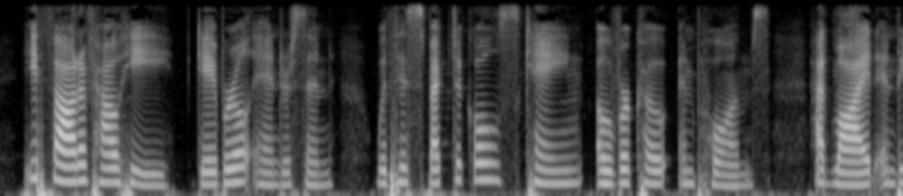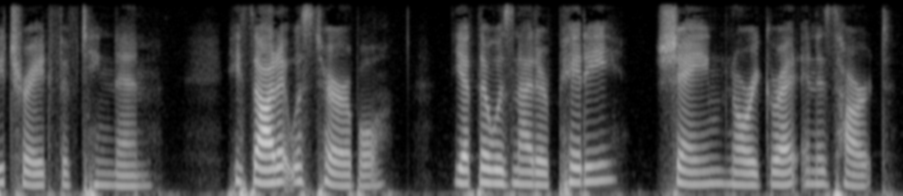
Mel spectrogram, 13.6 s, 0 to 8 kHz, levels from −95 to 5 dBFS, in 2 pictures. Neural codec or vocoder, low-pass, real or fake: codec, 24 kHz, 0.9 kbps, WavTokenizer, medium speech release version 1; 7.2 kHz; fake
